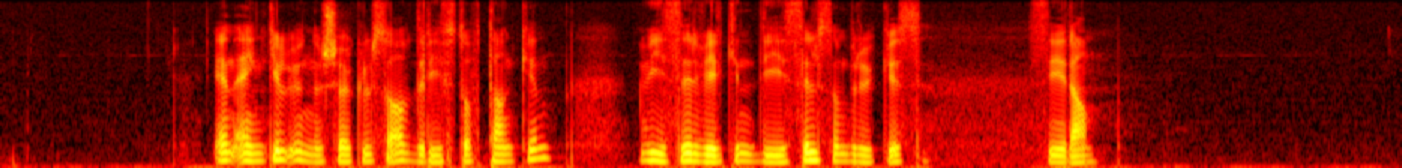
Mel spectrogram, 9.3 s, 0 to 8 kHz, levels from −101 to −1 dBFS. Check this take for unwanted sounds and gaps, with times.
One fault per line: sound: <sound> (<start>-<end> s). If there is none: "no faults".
no faults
